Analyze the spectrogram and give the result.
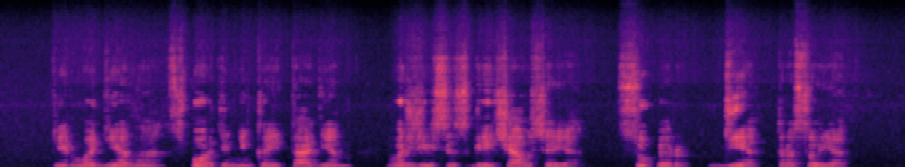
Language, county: Lithuanian, Kaunas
